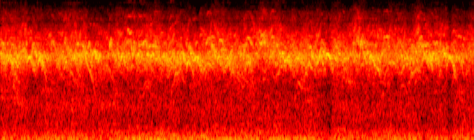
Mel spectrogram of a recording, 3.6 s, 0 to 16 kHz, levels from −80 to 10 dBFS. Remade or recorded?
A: recorded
